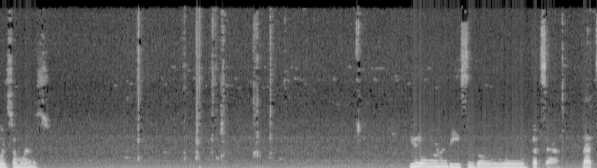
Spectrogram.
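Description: Playing cards are shuffled and flicked by hand, with soft papery clicks.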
